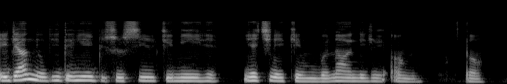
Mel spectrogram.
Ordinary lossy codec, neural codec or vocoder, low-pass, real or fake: none; codec, 16 kHz, 1 kbps, FunCodec, trained on Chinese and English, 50 frames a second; none; fake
